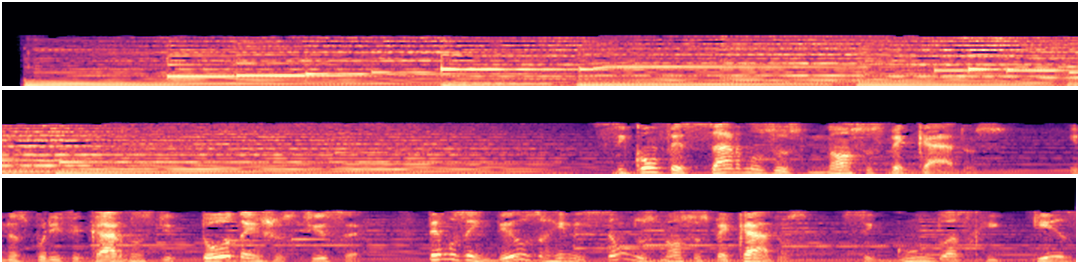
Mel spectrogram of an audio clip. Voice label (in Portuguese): PERDÃO AMIGO M, Telemensagens Gospel masc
